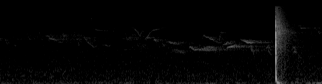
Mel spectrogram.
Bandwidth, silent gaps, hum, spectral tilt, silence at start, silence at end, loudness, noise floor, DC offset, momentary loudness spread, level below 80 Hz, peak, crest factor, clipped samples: 16 kHz; none; none; -1 dB/octave; 2.05 s; 0 s; -31 LUFS; -61 dBFS; under 0.1%; 28 LU; -56 dBFS; -2 dBFS; 40 dB; under 0.1%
